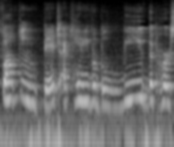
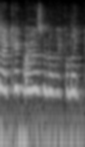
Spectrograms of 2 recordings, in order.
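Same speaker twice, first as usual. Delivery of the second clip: ordinary delivery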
